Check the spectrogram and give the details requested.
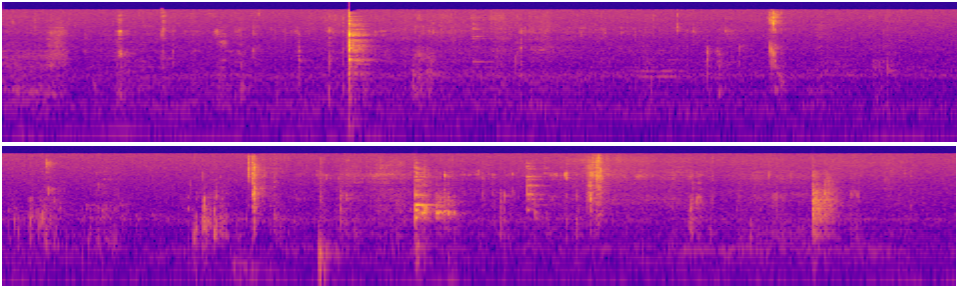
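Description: Close-miked chewing and mouth sounds of a person eating soft waffles topped with kiwi and chocolate, with sharp clicks scattered through.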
